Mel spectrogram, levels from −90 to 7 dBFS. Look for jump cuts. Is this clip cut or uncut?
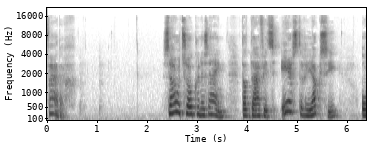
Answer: uncut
